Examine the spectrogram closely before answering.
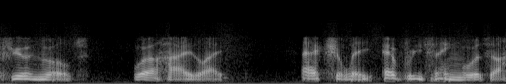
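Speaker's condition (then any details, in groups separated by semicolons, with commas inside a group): ALS; muscle twitches and hand weakness at onset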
